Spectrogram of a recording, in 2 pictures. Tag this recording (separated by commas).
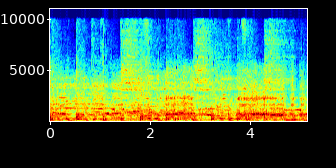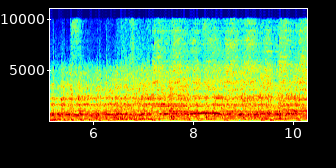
Music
